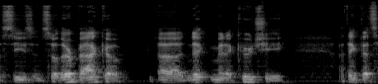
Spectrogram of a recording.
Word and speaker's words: Minicucci: I'm not gonna lie, I had to go to their pronunciation guide to get this, and you are correct. It's Minicucci.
